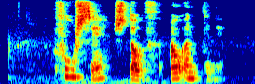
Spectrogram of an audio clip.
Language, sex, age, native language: Icelandic, female, 40-49, Icelandic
